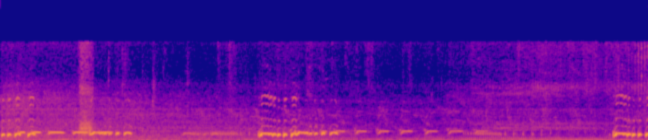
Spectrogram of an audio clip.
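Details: Zebra dove, local type, sung as a lure for other doves: rapid rolling coo bursts alternate with steady, evenly paced single hooked notes. Quieter birds echo faintly between loud phrases.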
